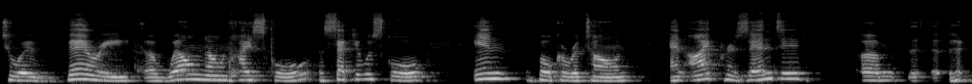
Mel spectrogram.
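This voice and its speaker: An older woman speaks at an unhurried, slow pace, pausing and restarting, then leaning on key words. She sounds like an author giving an informal talk from home on a video call. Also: medium pitch. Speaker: author presenting her book. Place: indoors at home.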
